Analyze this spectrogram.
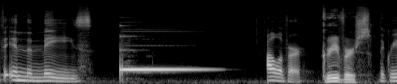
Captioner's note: bell dings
